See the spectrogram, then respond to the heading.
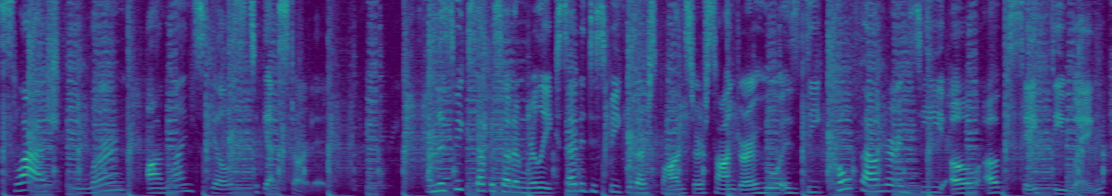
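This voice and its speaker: A woman's voice: medium pitch, animated, moderate pace, over loud music. A woman hosting a podcast, moving between scripted introductions and upbeat interview chat. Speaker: podcast host.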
